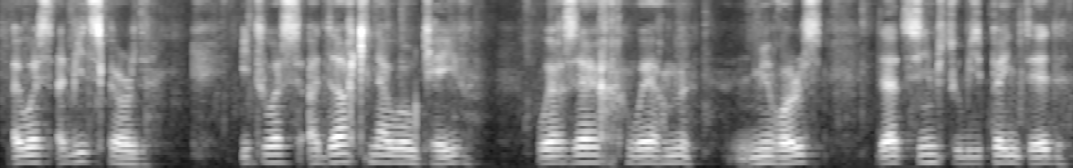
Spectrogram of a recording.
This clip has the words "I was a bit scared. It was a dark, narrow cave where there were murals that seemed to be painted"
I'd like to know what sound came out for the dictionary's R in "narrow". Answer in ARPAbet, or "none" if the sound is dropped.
W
